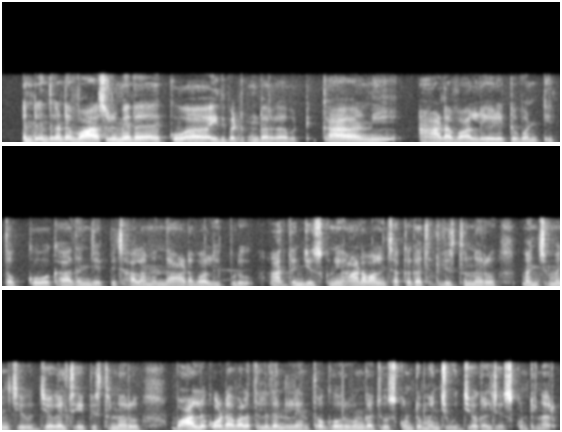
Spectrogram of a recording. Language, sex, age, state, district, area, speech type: Telugu, male, 45-60, Andhra Pradesh, West Godavari, rural, spontaneous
